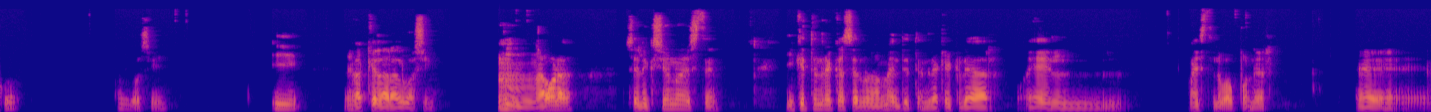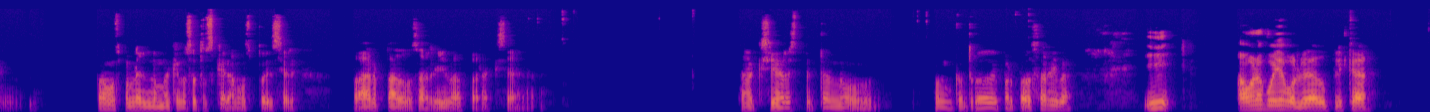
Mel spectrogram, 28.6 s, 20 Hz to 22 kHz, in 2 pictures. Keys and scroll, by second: 4.5 v, 13.1 Return, 17.7-19.7 typing, 20.9 b, 21.1 Return.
